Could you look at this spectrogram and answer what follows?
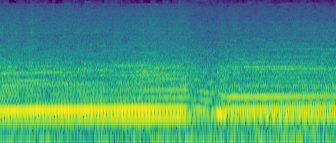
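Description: Race car driving down the long back straight at Snetterton circuit, a steady loud engine drone holding pitch, then a brief dip and gear change near the end, with no talking.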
